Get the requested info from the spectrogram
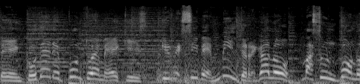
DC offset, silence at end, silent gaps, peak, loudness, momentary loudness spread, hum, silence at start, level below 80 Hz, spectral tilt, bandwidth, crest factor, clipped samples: under 0.1%; 0 s; none; -8 dBFS; -24 LUFS; 5 LU; none; 0 s; -40 dBFS; -4 dB/octave; 16.5 kHz; 16 dB; under 0.1%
